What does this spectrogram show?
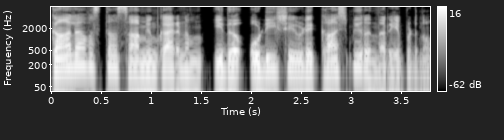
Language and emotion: Malayalam, neutral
